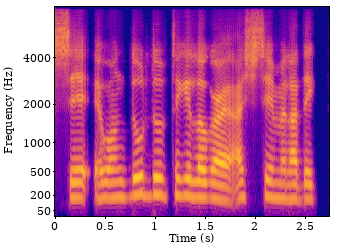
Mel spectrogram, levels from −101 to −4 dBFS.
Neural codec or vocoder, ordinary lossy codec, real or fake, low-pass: codec, 16 kHz, 0.3 kbps, FocalCodec; none; fake; none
